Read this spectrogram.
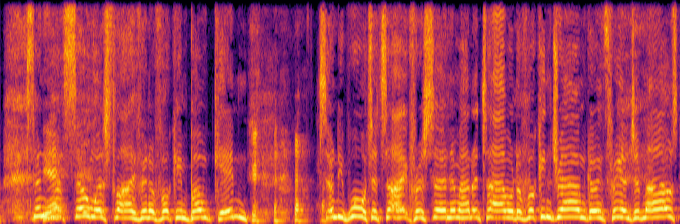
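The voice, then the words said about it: Failed Australian accent sounding Salford. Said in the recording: “I thought you said he was Australian. Why is he from fucking Salford all of a sudden? ... I can't really do an Australian accent.”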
